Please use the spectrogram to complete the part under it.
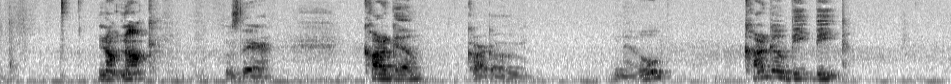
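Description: A young man speaks calmly and close by.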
